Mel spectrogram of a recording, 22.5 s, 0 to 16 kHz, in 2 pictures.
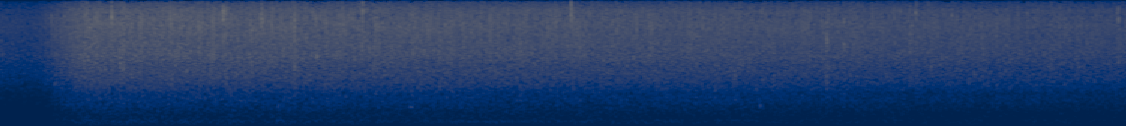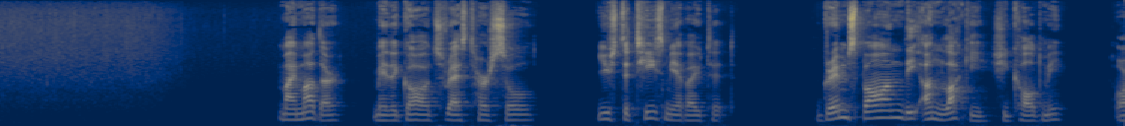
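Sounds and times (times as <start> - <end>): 
steady rain falling from storm clouds on scorched land: 0.0 - 14.0
speech: 14.1 - 18.6, 19.4 - 22.5.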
